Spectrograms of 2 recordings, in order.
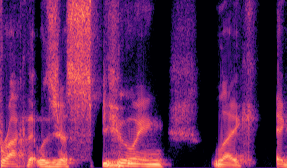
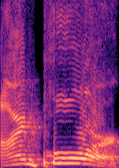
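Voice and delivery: very high, poorly stretched, long drawn-out yell; 13 semitones higher than usual. Retelling how a man yelled back at someone scolding him, retelling a yell. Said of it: "the guy just yelled at him and goes".

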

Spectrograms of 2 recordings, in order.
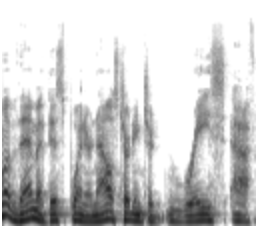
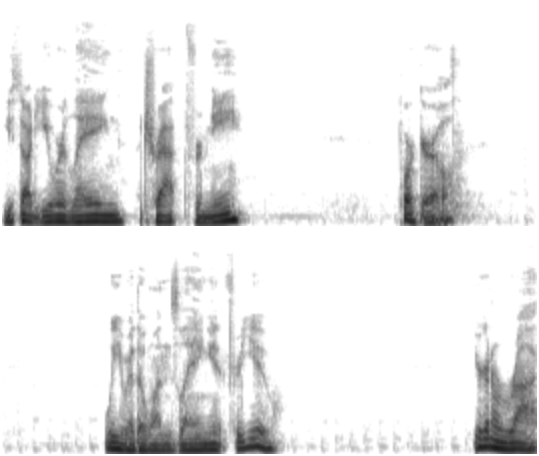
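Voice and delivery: smug, gloating villain voice; 2 semitones lower than usual. Voicing a character taunting a captive in a quiet whisper: smug villain voice. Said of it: "this smug Lena Kova just kind of lean over".

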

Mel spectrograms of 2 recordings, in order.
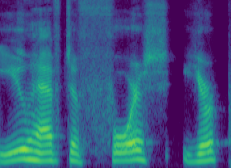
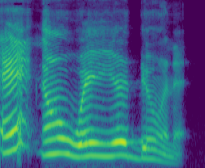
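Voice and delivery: shrill put-on Southern accent; 10 semitones higher, 5 dB louder than usual. Reminding the other person what they said, the speaker quotes them in a Southern hick accent. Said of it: "In that Southern hick accent of yours".

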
